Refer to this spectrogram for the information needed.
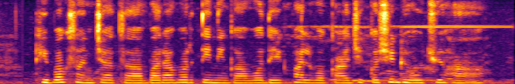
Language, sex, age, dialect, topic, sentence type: Marathi, female, 18-24, Southern Konkan, agriculture, question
